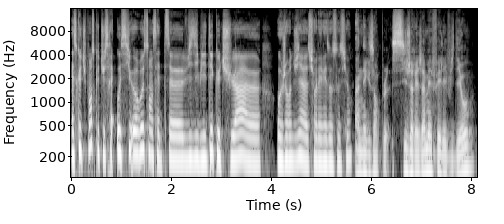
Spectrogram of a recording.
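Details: Adult speakers in conversation, French; ordinary speech.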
